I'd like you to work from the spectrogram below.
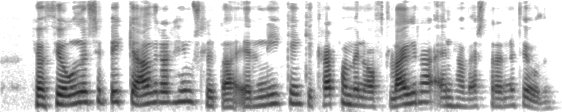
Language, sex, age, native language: Icelandic, female, 40-49, Icelandic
